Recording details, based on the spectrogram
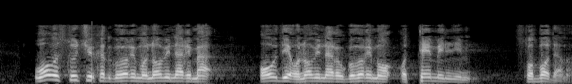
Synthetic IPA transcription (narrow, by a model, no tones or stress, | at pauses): uo̞ʋomslˠut͡ʃajukad̪ɡo̞ʋoɾimoːno̞ʋinaɾima | o̞ːʋd̪je̞ono̞ʋinaɾuɡo̞ʋo̞ɾimo̞ot̪emeʎnim | slˠo̞bo̞d̪a̰ma̰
